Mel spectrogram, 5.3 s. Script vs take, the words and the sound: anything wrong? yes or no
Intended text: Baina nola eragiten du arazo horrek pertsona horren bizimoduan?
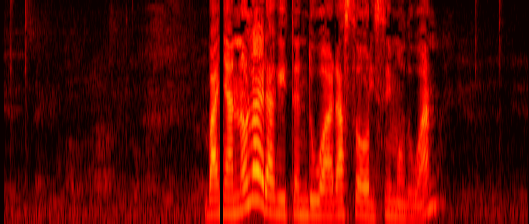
yes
